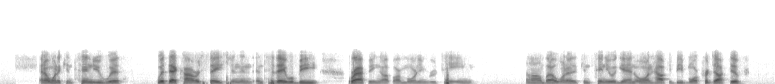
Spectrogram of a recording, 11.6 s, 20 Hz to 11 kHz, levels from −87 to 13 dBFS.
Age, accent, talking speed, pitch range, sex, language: 40-59, American, 170 wpm, 120-140 Hz, male, English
